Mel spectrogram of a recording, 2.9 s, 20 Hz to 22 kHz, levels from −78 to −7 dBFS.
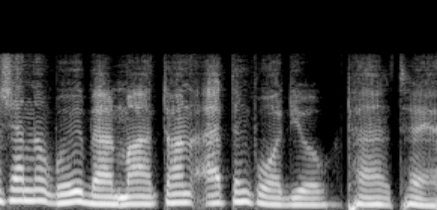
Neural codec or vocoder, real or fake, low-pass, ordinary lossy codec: codec, 16 kHz, 0.5 kbps, X-Codec, HuBERT features, trained on balanced general audio; fake; none; none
